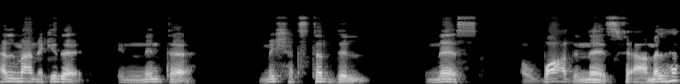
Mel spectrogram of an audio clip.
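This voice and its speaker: Music plays in the background as a man talks at a moderate pace. His medium pitch has ordinary variation, broken by long, frequent pauses. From Egypt. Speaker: podcast host. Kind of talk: casual interview.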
